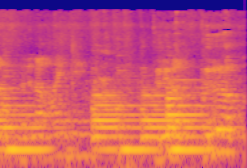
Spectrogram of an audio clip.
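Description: Gayageum (Korean plucked zither) being played: plucked notes over a held low note, with new notes struck at the start, about a second in, and again near the end.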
